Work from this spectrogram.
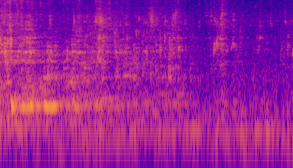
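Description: Water pours into bourbon to proof it, a soft continuous bubbling and splashing stream at moderate distance that fades slightly toward the end, with no voices.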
